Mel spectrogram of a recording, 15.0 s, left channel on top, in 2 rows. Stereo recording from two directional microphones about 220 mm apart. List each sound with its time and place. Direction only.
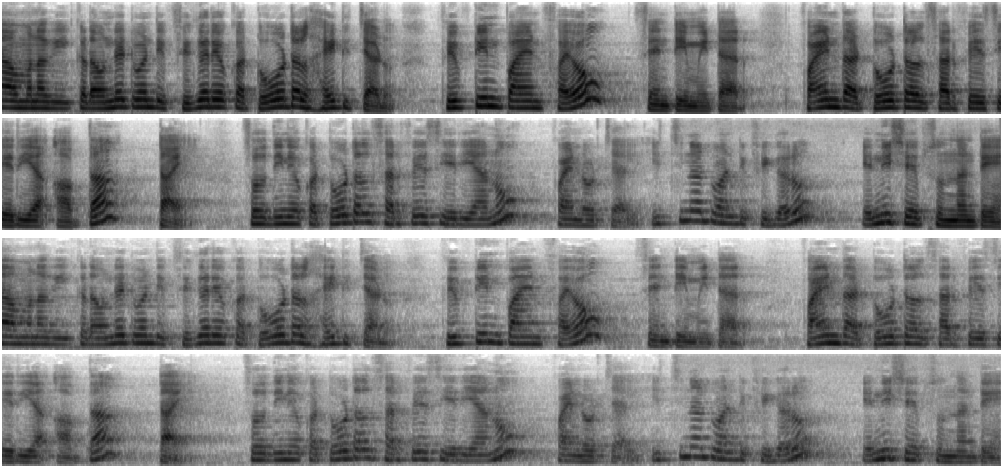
0.0 s speech: 45° left (ahead or behind)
